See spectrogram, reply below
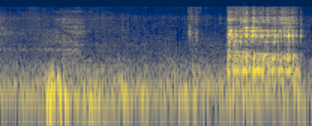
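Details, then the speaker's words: Deep, uncontrollable burping: low, deep rumbling belches over steady background noise, followed by a brief music sting. "oh excuse me excuse me I have a burp already wow that's"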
